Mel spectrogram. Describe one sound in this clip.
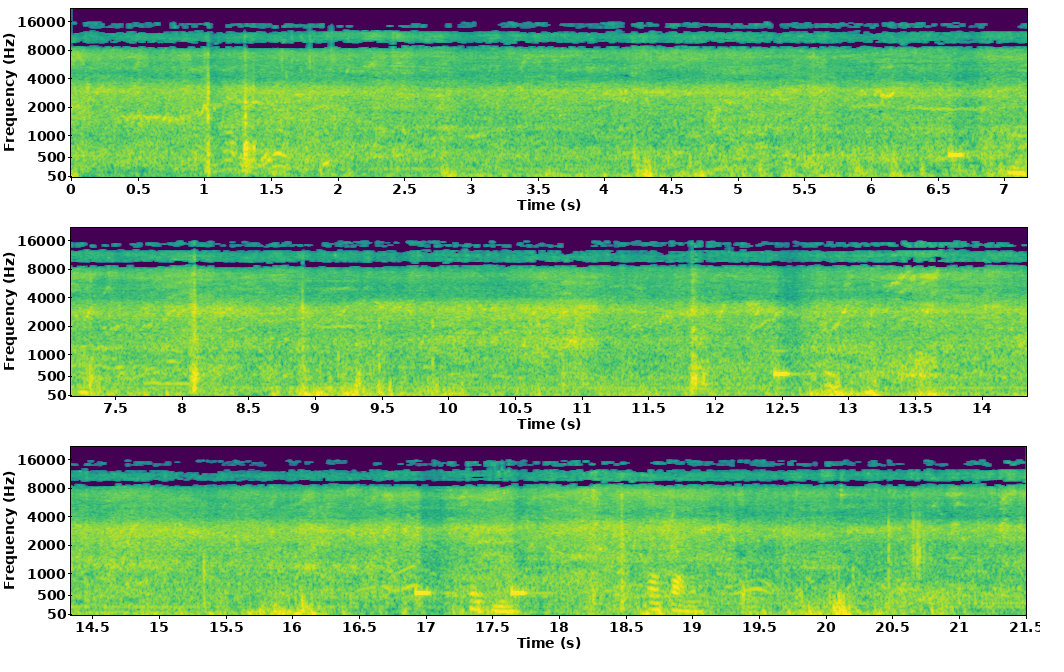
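Model car tyres scrabble and bump over rough dirt.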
